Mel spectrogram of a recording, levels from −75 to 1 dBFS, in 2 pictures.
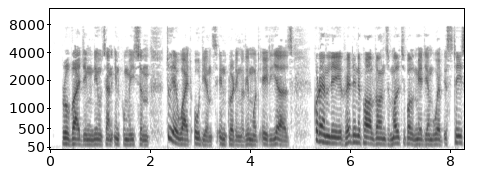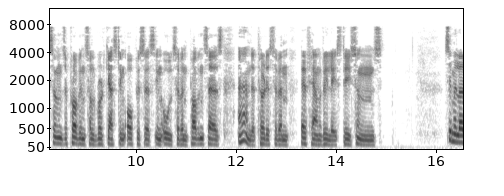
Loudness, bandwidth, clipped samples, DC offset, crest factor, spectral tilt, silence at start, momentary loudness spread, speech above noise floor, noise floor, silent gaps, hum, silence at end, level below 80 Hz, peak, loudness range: -23 LUFS; 8 kHz; under 0.1%; under 0.1%; 20 dB; -4 dB/octave; 0.25 s; 7 LU; 38 dB; -62 dBFS; none; none; 0 s; -66 dBFS; -4 dBFS; 4 LU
